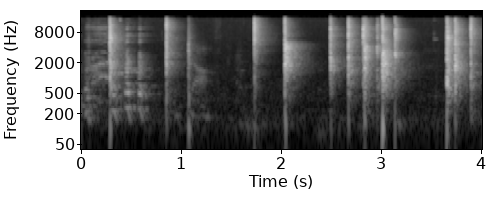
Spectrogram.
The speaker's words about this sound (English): We're all clapping for a different reason. Got it. You know, it actually works better when only one person does it, right? Well, yeah, but that's not nearly as fun, though.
